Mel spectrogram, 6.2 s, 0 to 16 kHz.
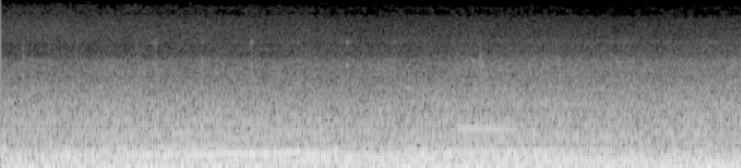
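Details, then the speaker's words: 2019 Audi S3 sedan four-cylinder, accelerating hard on the freeway from about 55 to 90 mph: smooth, even engine note climbing steadily over road hum, no knocks or strain. Healthy engine under hard acceleration. "The engine sounds good, even tho"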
